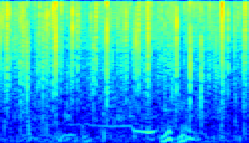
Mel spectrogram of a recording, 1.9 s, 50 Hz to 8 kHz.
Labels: {"label": "biophony, cascading saw", "recorder": "SoundTrap 600 or HydroMoth"}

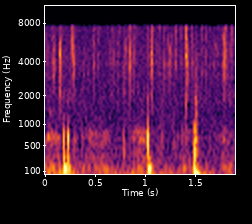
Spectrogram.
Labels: {"label": "biophony, double pulse", "recorder": "SoundTrap 300"}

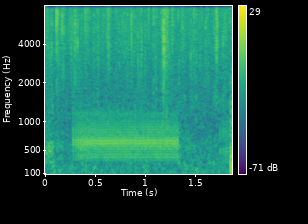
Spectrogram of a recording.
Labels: {"label": "biophony, croak", "recorder": "SoundTrap 500"}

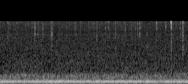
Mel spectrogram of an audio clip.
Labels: {"label": "anthrophony, boat engine", "recorder": "HydroMoth"}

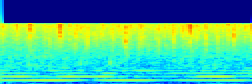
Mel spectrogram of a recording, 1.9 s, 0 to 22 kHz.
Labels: {"label": "biophony, midshipman", "recorder": "SoundTrap 500"}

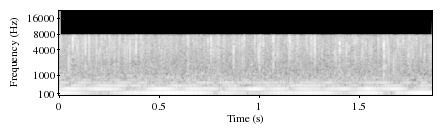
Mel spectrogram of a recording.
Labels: {"label": "biophony, midshipman", "recorder": "SoundTrap 500"}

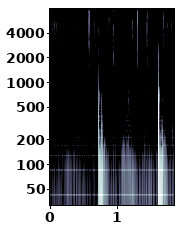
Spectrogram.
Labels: {"label": "biophony, double pulse", "recorder": "SoundTrap 300"}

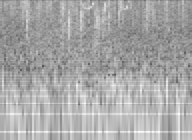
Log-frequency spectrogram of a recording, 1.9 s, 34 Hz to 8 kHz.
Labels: {"label": "biophony, dolphin", "recorder": "SoundTrap 500"}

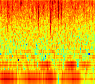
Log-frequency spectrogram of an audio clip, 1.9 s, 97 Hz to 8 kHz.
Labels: {"label": "biophony, midshipman", "recorder": "SoundTrap 500"}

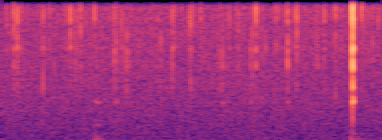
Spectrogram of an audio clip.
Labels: {"label": "ambient", "recorder": "HydroMoth"}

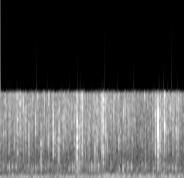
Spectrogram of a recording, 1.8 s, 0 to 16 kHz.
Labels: {"label": "biophony, damselfish", "recorder": "SoundTrap 500"}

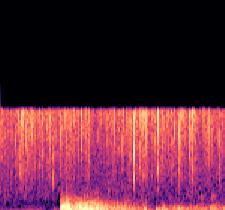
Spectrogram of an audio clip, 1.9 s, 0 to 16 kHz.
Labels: {"label": "biophony, growl", "recorder": "SoundTrap 500"}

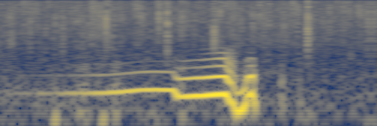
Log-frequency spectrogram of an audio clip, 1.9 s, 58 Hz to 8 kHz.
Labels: {"label": "biophony, whup", "recorder": "SoundTrap 300"}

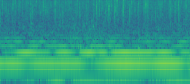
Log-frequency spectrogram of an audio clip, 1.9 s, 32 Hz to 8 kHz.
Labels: {"label": "biophony, midshipman", "recorder": "SoundTrap 500"}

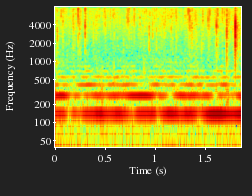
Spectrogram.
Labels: {"label": "biophony, midshipman", "recorder": "SoundTrap 500"}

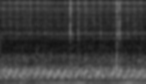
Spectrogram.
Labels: {"label": "anthrophony, boat engine", "recorder": "HydroMoth"}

